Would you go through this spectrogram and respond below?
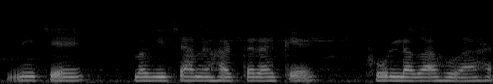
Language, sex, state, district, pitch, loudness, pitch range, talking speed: Hindi, female, Bihar, Sitamarhi, 175 Hz, -39 LUFS, 170-175 Hz, 120 wpm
